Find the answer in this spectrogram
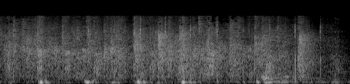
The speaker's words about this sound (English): I'd like you to give a round of applause to the two panelists.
